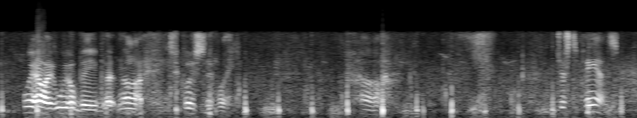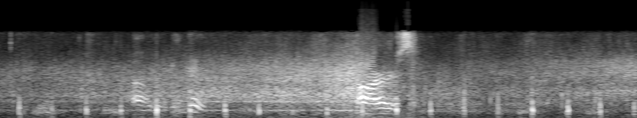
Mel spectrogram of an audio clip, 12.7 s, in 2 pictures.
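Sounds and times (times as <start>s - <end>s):
speech: 0.2s - 2.5s, 3.6s - 4.0s, 5.6s - 6.3s, 7.7s - 8.7s, 10.0s - 10.6s
cars passing on a secondary road: 5.0s - 12.7s.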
